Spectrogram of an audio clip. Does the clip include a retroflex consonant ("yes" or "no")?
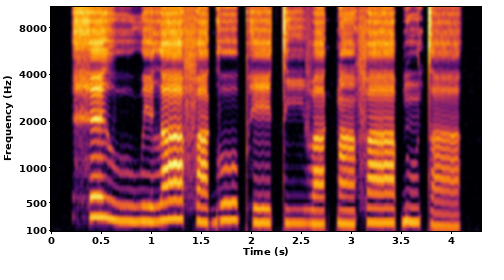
no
